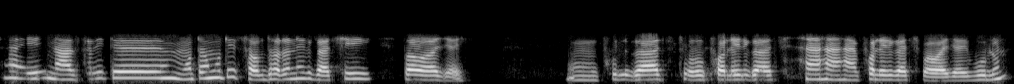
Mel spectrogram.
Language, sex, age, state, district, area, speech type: Bengali, female, 60+, West Bengal, Jhargram, rural, conversation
